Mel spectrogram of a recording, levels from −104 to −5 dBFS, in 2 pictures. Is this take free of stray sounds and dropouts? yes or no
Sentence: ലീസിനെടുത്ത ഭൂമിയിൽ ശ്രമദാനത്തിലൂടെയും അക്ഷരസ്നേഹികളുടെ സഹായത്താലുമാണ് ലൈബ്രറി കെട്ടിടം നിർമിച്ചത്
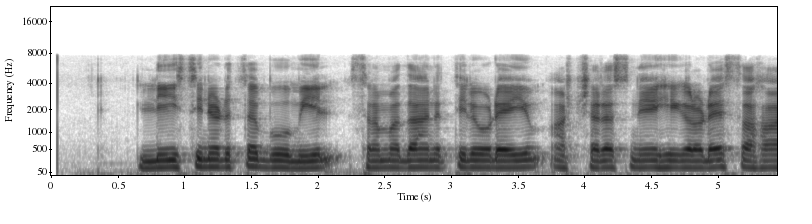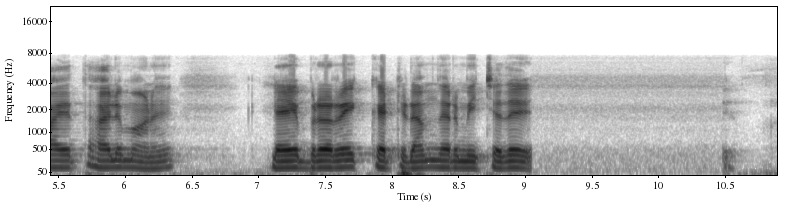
yes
